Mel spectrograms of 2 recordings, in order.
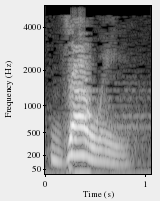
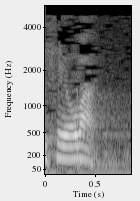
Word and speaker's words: Yahweh: Y dijo Yahweh. ¿Por qué digo Yahweh y por qué a propósito no digo ni Yahvé ni Jehová? Porque ninguno de los dos nombres está correctamente traducido, pronunciado.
